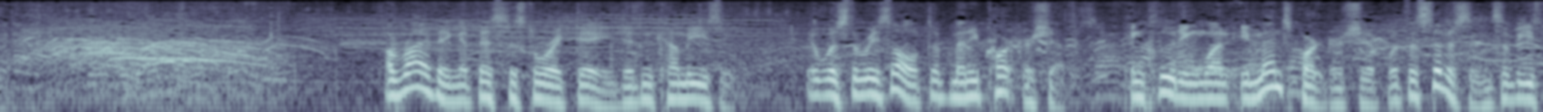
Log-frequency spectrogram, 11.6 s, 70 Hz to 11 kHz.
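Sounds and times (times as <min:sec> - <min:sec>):
crowd cheering outdoors in a valley in the eastern Kentucky hills: 0:00.0 - 0:11.5
laughter: 0:02.9 - 0:11.5
speech: 0:02.9 - 0:11.5.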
